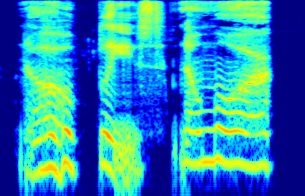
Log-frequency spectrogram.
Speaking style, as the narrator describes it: Kyle muttered

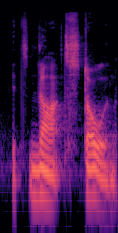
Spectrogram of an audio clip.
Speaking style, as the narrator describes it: I snapped

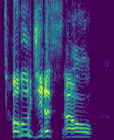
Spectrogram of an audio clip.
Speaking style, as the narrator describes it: With the classic obnoxious laugh

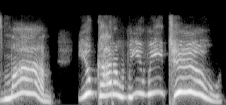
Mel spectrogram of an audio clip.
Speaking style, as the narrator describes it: he yells

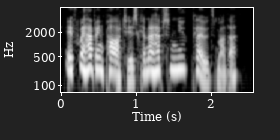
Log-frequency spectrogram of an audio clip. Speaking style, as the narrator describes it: asked Margot eagerly

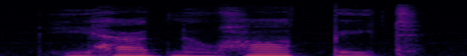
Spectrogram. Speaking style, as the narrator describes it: she said flatly

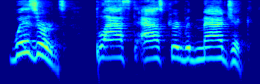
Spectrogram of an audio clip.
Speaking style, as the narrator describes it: Gianna yelled

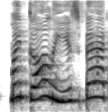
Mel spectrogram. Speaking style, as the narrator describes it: she cried, hugging her with joy

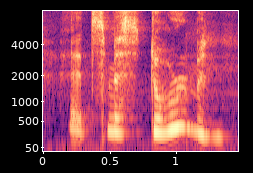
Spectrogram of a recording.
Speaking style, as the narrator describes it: she sobbed

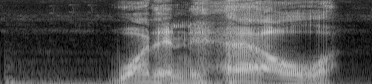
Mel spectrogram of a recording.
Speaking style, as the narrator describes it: Scatsman snarled

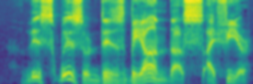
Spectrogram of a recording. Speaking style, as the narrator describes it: Belwar mumbled

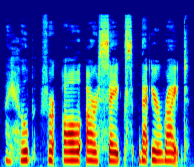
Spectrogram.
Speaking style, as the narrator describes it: Ma Xichun says quietly

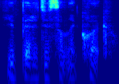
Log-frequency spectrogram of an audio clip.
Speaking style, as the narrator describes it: whispered Strider in his ear

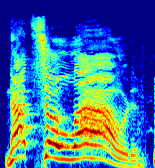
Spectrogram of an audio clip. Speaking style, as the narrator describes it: Frank yelled

